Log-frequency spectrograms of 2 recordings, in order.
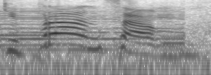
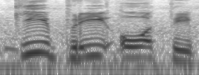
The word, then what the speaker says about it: киприоты: И мы прилетели в гости к кипранцам. Кому прилетели? Кипранцам. Ты что, не Мишель. знал? Я не знал, киприоты, правильно говорить.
